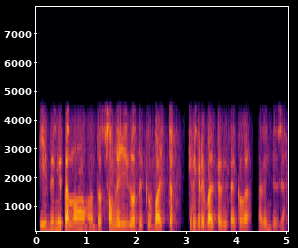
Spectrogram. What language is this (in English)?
Punjabi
